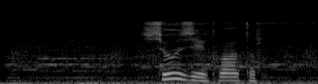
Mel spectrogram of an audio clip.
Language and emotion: Russian, sad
